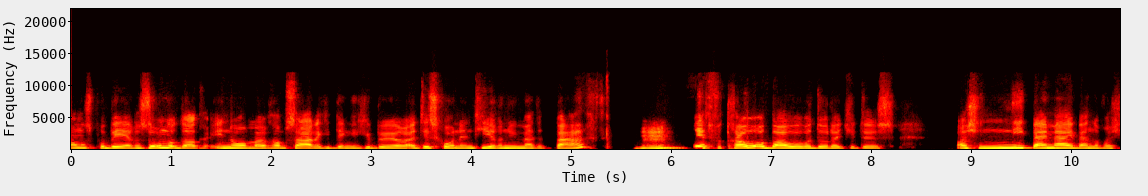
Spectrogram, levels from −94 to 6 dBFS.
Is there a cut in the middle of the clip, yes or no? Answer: yes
